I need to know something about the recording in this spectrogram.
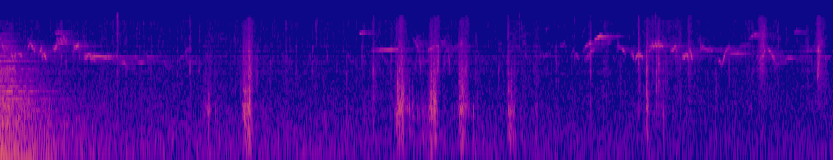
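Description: Quiet outdoor woodland ambience with birds chirping, and about half a dozen short, sharp clicks scattered through the middle. A music cue fades out at the start.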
